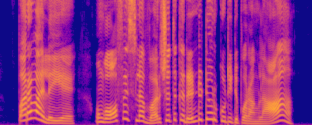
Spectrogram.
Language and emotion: Tamil, surprised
